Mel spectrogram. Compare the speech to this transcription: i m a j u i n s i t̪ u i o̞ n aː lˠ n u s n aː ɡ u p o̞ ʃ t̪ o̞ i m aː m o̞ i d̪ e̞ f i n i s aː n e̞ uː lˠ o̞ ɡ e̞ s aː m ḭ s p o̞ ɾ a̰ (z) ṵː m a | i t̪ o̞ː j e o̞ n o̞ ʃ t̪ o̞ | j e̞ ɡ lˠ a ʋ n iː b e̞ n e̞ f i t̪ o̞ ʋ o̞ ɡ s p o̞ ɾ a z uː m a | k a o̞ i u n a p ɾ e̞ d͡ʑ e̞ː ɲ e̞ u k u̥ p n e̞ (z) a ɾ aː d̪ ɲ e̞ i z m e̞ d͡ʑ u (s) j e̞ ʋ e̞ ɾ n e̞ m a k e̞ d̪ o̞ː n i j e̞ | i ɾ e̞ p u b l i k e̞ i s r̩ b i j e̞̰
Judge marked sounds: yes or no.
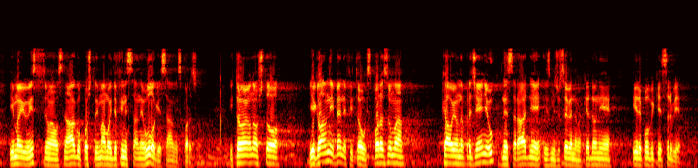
yes, no, yes

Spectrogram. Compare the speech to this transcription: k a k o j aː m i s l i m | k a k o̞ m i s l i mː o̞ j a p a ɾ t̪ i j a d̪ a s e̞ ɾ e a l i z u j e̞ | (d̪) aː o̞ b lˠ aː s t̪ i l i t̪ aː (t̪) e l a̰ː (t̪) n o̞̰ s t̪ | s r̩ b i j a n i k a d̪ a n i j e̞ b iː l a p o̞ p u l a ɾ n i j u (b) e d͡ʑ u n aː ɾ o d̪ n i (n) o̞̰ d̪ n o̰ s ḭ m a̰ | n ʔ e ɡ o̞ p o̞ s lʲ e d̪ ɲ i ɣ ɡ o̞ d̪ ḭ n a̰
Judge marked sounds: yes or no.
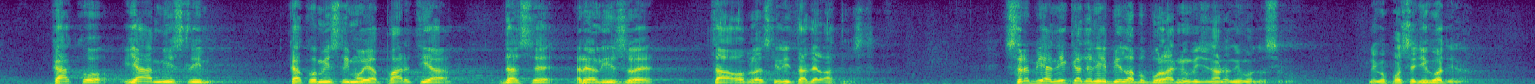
no, no, yes, no, no

